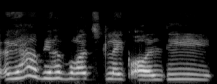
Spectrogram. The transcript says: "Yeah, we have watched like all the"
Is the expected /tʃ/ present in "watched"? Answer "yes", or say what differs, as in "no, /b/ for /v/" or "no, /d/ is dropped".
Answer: yes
